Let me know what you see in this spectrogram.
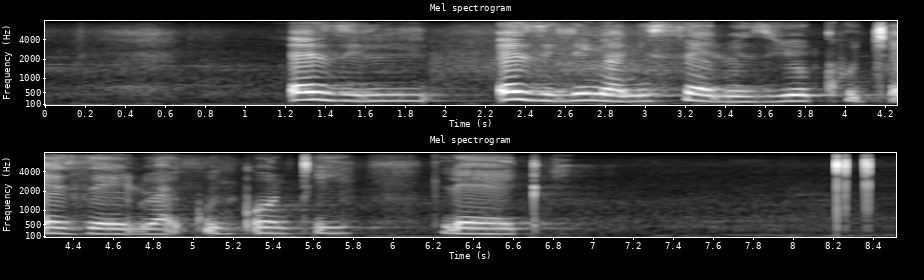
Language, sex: Zulu, female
